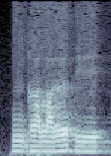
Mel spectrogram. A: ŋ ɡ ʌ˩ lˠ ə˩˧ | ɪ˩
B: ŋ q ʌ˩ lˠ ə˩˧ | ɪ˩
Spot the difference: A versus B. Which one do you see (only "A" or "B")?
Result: A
